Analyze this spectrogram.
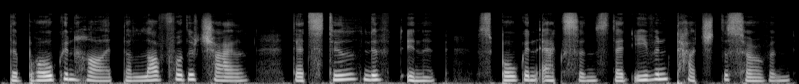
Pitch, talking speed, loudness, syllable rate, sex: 190 Hz, 160 wpm, -18 LUFS, 4.3 syllables/s, female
